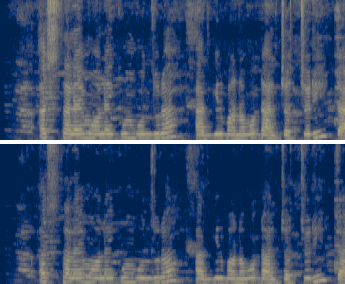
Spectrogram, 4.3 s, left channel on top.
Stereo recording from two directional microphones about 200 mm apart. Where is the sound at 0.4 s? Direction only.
25° right (ahead or behind).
